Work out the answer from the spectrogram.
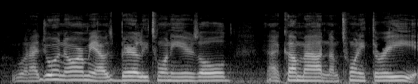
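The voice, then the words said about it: Southern US accent. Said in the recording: “She speaks with a southern accent, a legacy of years growing up in Texas.”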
